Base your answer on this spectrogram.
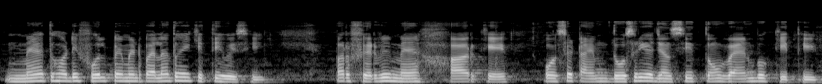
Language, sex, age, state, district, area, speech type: Punjabi, male, 18-30, Punjab, Patiala, rural, spontaneous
